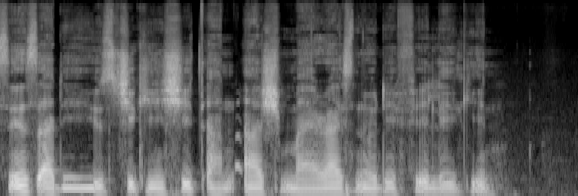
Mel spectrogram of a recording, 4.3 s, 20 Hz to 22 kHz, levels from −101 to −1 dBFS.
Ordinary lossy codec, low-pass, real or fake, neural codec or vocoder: none; none; real; none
